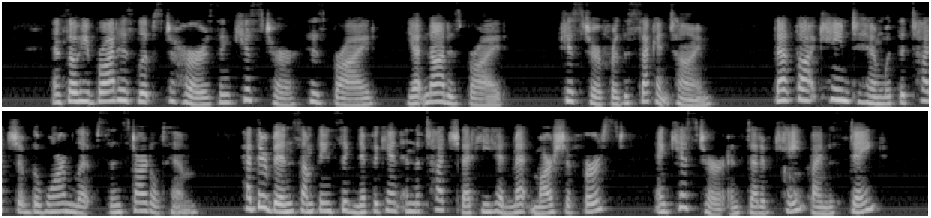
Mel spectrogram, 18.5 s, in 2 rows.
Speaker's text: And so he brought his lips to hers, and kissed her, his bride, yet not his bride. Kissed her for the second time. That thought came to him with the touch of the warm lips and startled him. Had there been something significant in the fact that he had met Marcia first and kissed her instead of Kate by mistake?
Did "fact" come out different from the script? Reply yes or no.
yes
